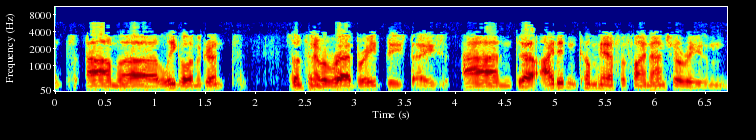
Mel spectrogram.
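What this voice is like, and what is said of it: Foreign immigrant accent. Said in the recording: “As you can probably tell from my accent, I'm an immigrant.”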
